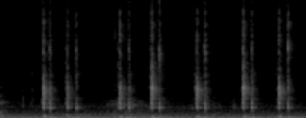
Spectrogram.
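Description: Faint typing on a computer keyboard: about a dozen separate keystrokes at an uneven pace, some in quick pairs.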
